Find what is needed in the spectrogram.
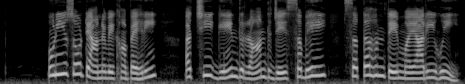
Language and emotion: Sindhi, neutral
